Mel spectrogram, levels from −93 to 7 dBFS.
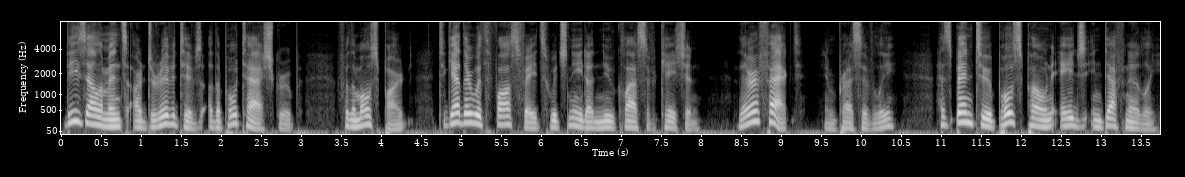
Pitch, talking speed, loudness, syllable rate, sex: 135 Hz, 125 wpm, -19 LUFS, 5.1 syllables/s, male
